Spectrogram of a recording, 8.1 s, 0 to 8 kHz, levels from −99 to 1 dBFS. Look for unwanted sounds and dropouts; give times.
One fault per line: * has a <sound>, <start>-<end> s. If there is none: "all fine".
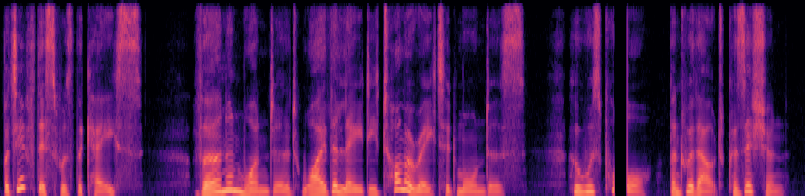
* has a dropout, 6.1-6.3 s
